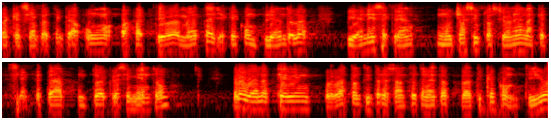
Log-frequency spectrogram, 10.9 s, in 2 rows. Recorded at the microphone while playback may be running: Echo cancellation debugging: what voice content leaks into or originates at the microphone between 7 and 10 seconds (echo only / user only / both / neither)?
echo only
